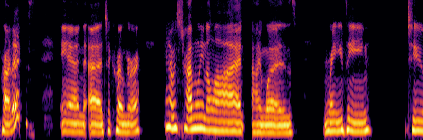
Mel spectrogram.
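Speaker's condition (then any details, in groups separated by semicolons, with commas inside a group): ALS; slow progressing form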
